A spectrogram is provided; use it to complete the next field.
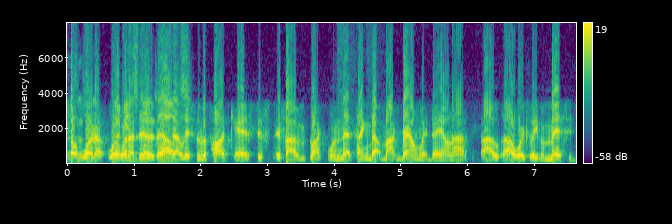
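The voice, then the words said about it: Hillbilly accent. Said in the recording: “my hillbilly accent”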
